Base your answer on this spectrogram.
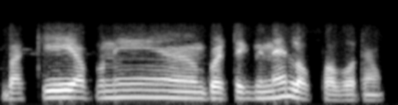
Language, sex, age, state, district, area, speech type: Assamese, male, 18-30, Assam, Charaideo, rural, conversation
